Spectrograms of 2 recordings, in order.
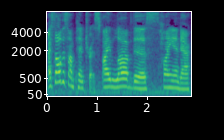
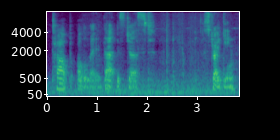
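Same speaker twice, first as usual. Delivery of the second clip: admiring whisper; 13 dB quieter than usual. Real, not acted. Admiring the closet lighting.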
